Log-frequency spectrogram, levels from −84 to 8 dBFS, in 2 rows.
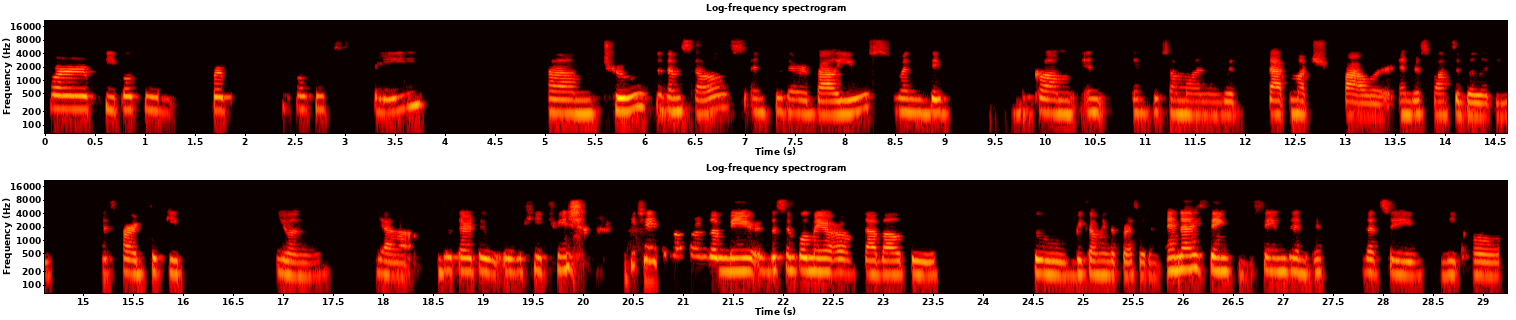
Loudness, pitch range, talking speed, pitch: -31 LUFS, 175-210 Hz, 125 wpm, 190 Hz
